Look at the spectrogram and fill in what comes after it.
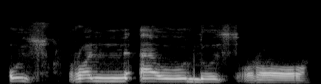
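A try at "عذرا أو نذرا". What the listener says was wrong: Oke, ini huruf Z-nya belum pas-pas benar ini. Coba pastikan. Bunyinya begini. Ujung lidah keluar, mengalir suara.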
